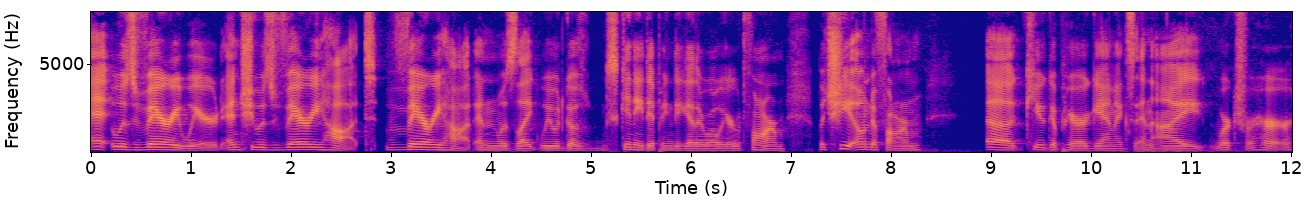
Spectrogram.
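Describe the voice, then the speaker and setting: The voice has an American accent with ordinary pitch variation. The recording is very clean, with a silent background. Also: woman, very deep, low pitch for a woman. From upstate New York (Ithaca). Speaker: stand-up comedian. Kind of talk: casual chat. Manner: animated, fast.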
